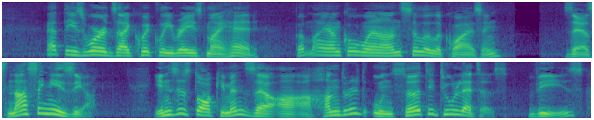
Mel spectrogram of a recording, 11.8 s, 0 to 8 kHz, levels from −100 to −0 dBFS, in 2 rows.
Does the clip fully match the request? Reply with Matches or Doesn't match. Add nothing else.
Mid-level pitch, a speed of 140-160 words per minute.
Matches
